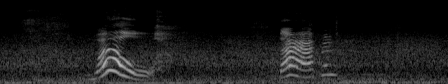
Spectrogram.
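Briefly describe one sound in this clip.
A boy speaks briefly close by.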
